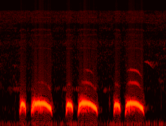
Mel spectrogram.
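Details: Lure spotted dove used for trapping wild doves, calling three times in quick succession, each a short soft coo followed by a longer, arched, mellow note.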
